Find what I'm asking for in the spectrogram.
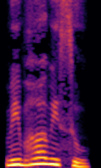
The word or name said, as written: ವಿಭಾವಿಸು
